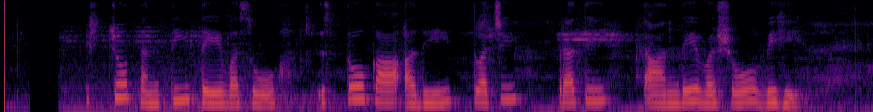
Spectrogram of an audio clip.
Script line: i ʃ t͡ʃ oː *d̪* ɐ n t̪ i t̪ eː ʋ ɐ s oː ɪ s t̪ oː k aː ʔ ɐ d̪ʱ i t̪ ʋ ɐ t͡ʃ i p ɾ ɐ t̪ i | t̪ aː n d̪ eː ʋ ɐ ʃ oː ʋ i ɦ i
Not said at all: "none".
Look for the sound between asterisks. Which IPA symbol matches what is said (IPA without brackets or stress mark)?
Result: t̪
